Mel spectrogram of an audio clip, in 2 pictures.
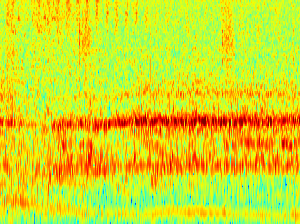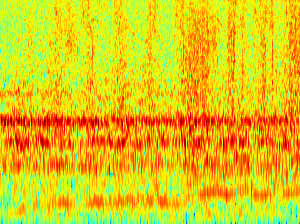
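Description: A race car in a Formula-style racing video game at Indianapolis skids with a long, wavering tire squeal over steady engine drone, sliding and washing out for several seconds.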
